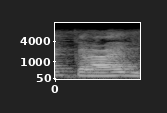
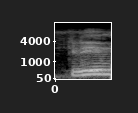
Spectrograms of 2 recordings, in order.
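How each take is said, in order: First: क्राइम with an "eye" vowel; correct crime. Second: क्रीम with an "ee" vowel; wrong ee crime. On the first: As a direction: say क्राइम to rhyme with "time". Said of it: "क्राइम बोलना है". (क्राइम में आइ की ध्वनि) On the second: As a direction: say क्रीम like English "cream". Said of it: "क्रीम नहीं बोलना है". (क्रीम में ई की ध्वनि) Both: Shown as a demonstration.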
